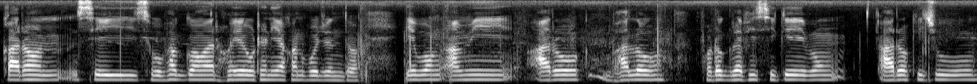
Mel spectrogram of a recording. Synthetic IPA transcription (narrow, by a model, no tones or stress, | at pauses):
kaɾonʃejsobʱaɡːoamaɾɦojeuʈʰeniɛkʰonp̬ɔɾd͡ʑont̪o | eβoŋa̰miaɾobʱalopʰoʈoɡɾapʰisikeeboŋ | aɾokit͡ɕʰu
